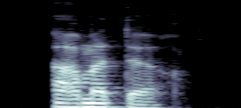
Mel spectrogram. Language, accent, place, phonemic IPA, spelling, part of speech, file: French, France, Lyon, /aʁ.ma.tœʁ/, armateur, noun, LL-Q150 (fra)-armateur.wav
- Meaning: shipowner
